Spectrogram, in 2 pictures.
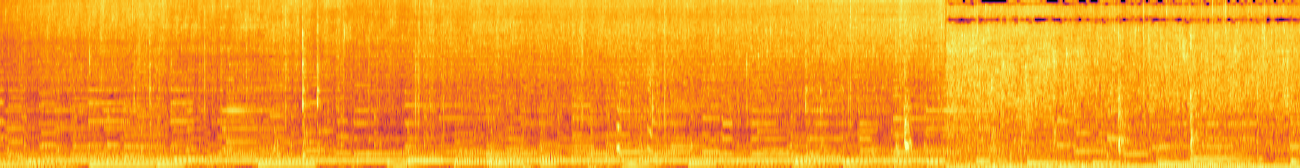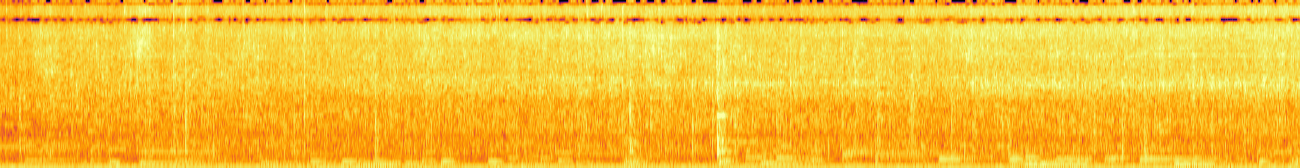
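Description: Sliced pork sizzling in a frying pan, a steady hiss that turns louder and brighter about ten seconds in.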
